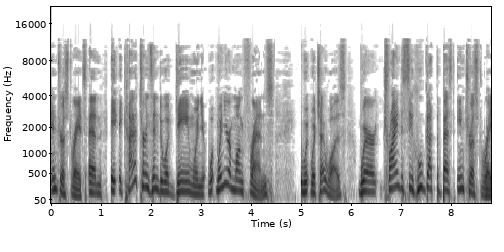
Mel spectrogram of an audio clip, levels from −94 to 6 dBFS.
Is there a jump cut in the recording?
yes; 2 cuts; at 1.1 s, 6.6 s

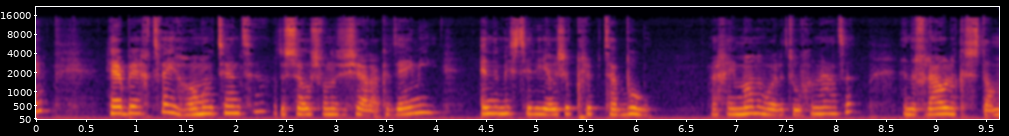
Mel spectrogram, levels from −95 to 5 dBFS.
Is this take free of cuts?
no; 1 cut; at 2.4 s

